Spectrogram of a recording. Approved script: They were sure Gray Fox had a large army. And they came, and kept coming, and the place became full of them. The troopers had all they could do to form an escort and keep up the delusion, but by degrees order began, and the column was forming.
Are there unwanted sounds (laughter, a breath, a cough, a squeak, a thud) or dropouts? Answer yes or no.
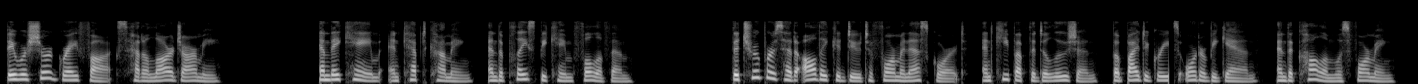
yes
